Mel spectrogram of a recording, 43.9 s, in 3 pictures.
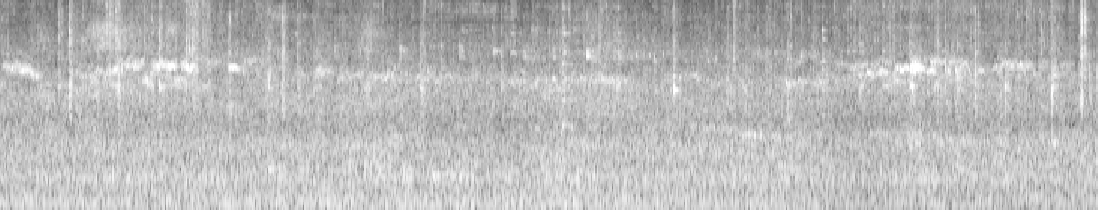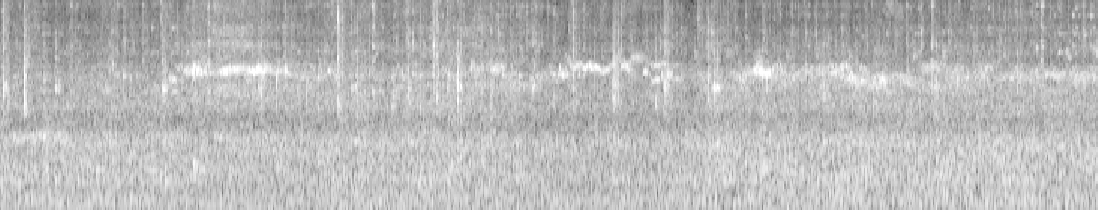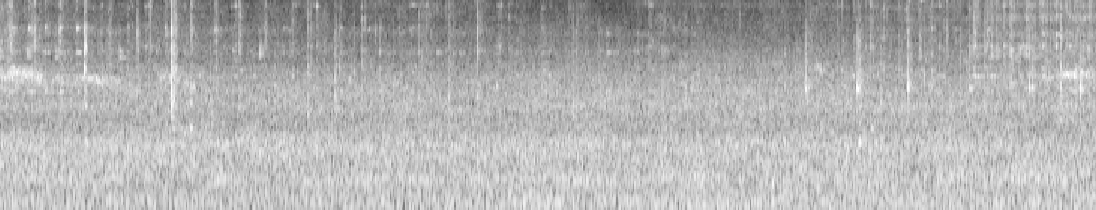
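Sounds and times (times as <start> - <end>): wavering high whine: 0.0 - 33.4
train rumbling over bridge: 0.0 - 43.9.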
